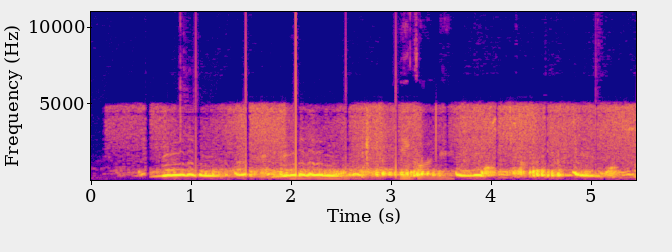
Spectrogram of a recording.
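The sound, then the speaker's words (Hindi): Pigeon cooing: a continuous run of low, throaty, warbling coos in a rolling, repeating rhythm, fairly loud and sustained with hardly any pauses. “कबूतर कबूतर है”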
